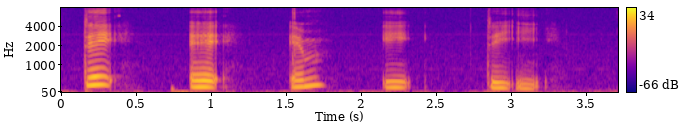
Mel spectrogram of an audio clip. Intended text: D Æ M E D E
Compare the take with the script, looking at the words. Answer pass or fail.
pass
